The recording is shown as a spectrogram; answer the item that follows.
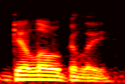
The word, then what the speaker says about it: Gilogley: Dirk, it's just like it's spelled, Gilogley.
